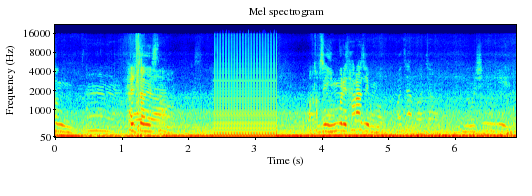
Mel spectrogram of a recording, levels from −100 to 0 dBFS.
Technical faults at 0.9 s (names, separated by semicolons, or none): none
